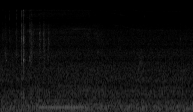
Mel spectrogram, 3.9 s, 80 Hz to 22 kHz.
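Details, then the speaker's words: 2010 Kawasaki Ninja ZX-14 after replacing the fuel pump and cleaning a clogged fuel filter, key on with fresh fuel added: a faint steady hum for about a second then stops, the new pump priming normally. "Now you heard it. That was it taking gas."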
